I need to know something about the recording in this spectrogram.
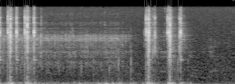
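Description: Paintball marker firing in rapid strings: a quick burst of shots at the start, then a second short burst of about four shots near the end.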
